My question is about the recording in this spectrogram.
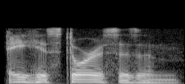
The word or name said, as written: ahistoricism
